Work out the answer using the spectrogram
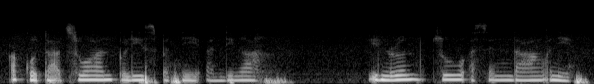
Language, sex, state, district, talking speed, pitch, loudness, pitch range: Mizo, female, Mizoram, Aizawl, 160 wpm, 195 Hz, -18 LUFS, 175-210 Hz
